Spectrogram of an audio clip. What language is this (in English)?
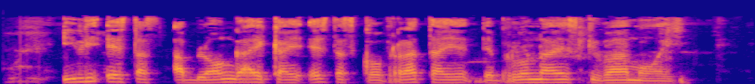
Esperanto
